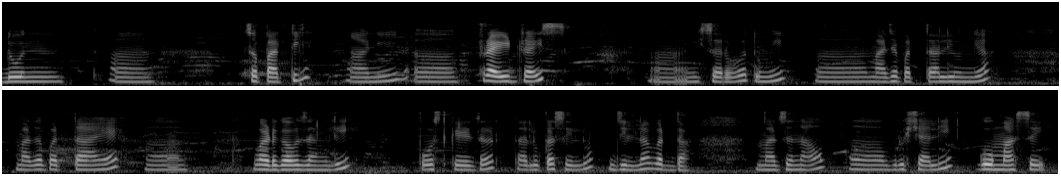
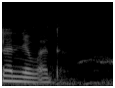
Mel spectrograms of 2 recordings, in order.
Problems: constant background noise, continuous background conversations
